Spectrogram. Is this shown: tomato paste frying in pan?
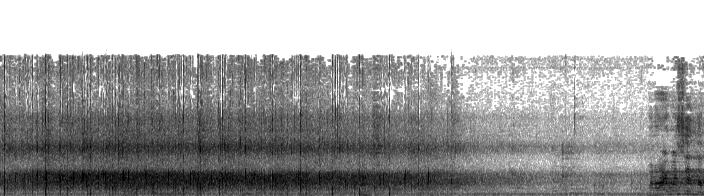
no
